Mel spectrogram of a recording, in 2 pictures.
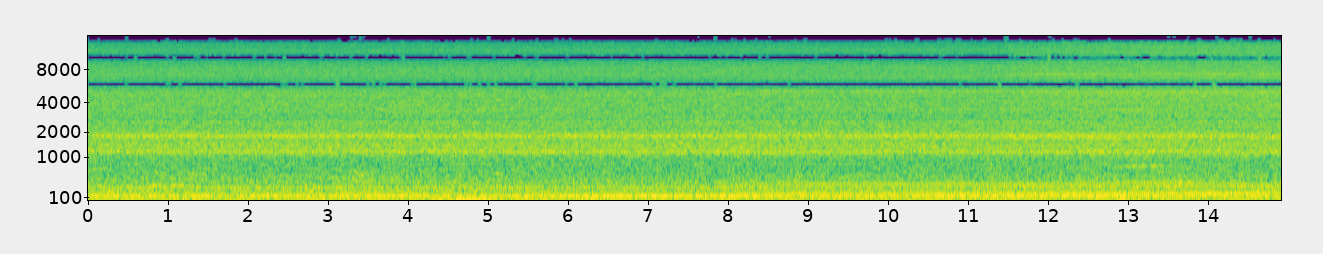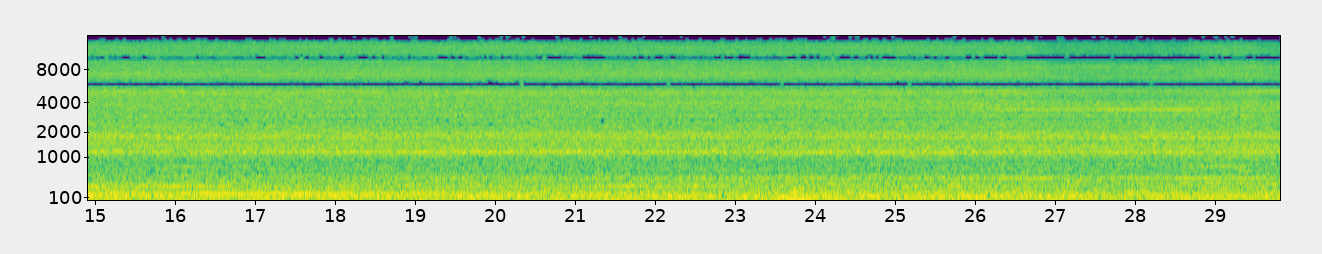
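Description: Steady machine hum and hiss from a C.R. Onsrud 5-axis CNC router as its head moves into position above the workpiece, not yet cutting, with a few faint steady tones over the hiss. Two brief low thumps, about five seconds in and near the end.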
